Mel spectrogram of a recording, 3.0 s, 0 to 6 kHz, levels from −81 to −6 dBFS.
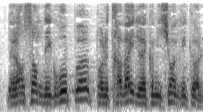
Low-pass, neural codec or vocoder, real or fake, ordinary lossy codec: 5.4 kHz; vocoder, 24 kHz, 100 mel bands, Vocos; fake; none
